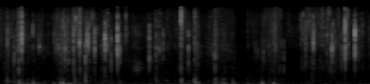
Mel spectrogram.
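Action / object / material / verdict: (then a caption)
scrape / plastic bubble mailer envelope / plastic / none. Long nails scratch across the textured plastic surface of an empty white padded bubble mailer envelope. The sound is a quiet, dense run of crisp scratches and crinkly crunches with bright hiss and a low rumble underneath. The many short, overlapping strokes blend into a continuous rustling texture.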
